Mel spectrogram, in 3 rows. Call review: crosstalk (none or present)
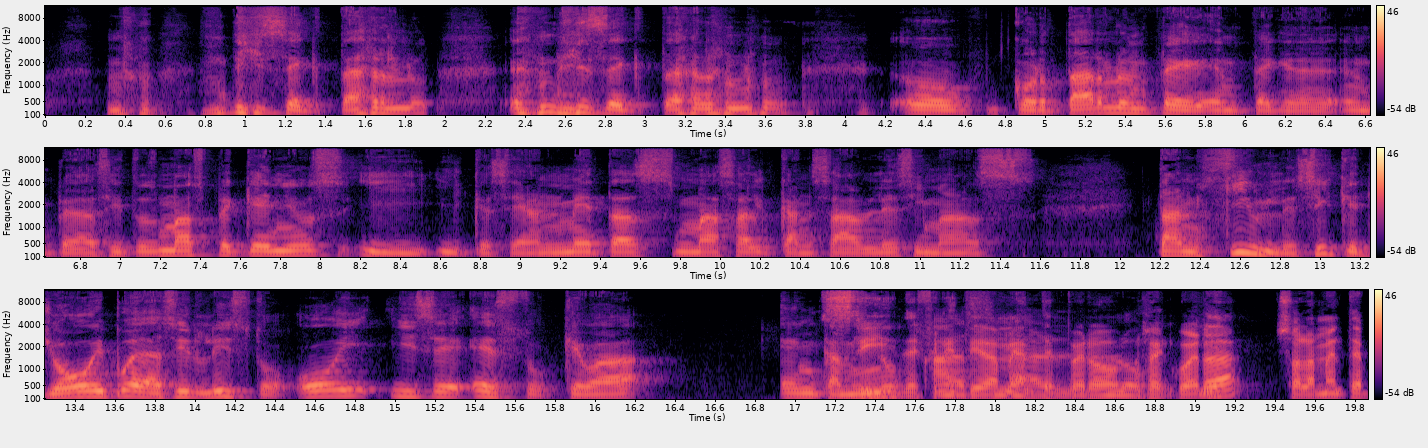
present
